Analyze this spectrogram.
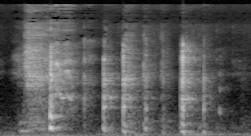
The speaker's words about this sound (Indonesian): misalkan misalkan gue batuk gini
